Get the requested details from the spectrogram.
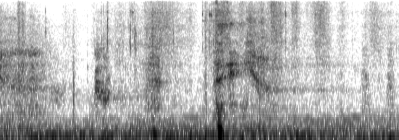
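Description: A man speaks softly and warmly up close.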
